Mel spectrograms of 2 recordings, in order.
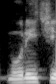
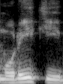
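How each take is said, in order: First: The last consonant is a soft ch-like sound. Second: The last consonant is a hard k sound. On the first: The speaker calls it right. "why are they saying Murici" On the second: The speaker calls it wrong. "not Muriki?"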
